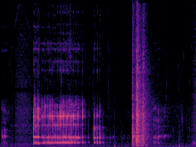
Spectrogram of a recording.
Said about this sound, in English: And sorry for the burping. Although the burping brought to you by Waterloo, sparkling water, cranberry. Oh, that's good.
